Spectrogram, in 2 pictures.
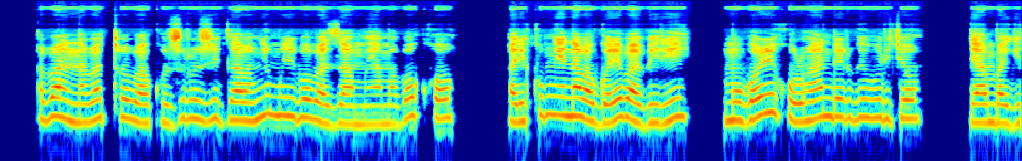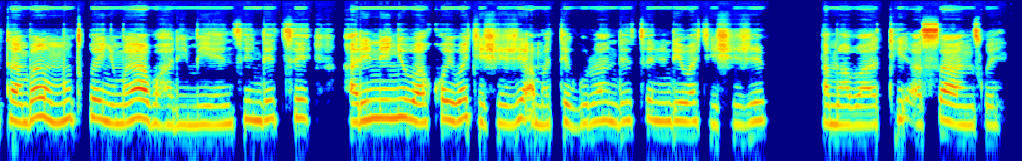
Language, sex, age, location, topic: Kinyarwanda, female, 18-24, Huye, education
